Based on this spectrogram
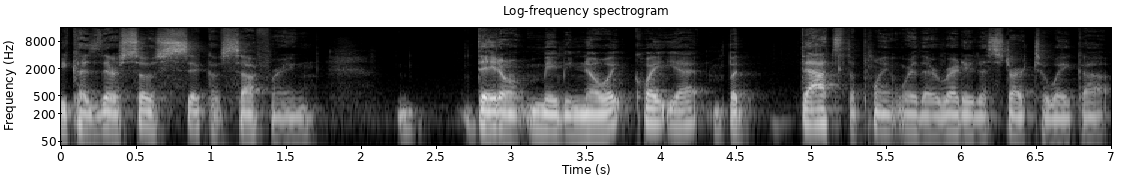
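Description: Recorded very cleanly against a silent background, a man with a normal speaking voice talks at a fairly low pitch and moderate pace, with ordinary pitch variation. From New England, Boston area. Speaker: yoga teacher and retreat leader. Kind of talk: casual interview.

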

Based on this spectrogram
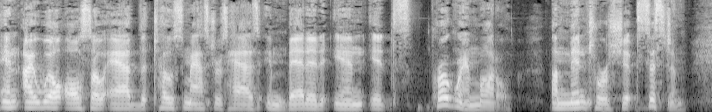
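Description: Here is a man with an unremarkable speaking voice and medium pitch. He talks at a fairly slow pace with ordinary pitch variation. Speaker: podcast host. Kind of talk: interview, casual chat.

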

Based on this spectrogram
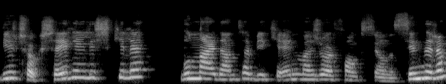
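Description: Speaking at a fairly slow pace, a woman with a high pitch swings her pitch very widely. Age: 30s. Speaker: biologist and astrology coach. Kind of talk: interview conversation. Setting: remote call.

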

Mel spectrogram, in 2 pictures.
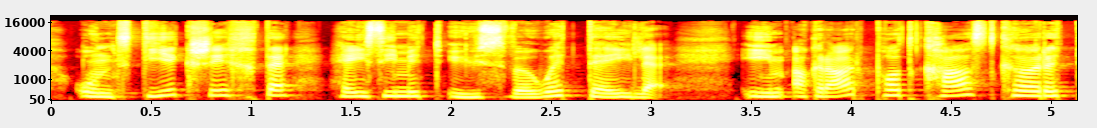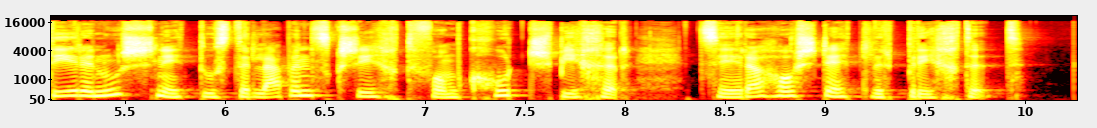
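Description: An ordinary speaking voice at a moderate pace, dry and close with no echo. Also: woman, medium pitch for a woman, ordinary pitch variation, very even loudness. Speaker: podcast host. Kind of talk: scripted narration.

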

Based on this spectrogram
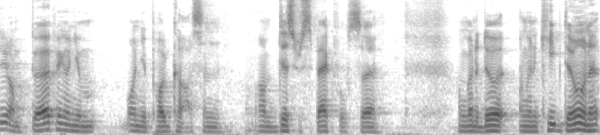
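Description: A man speaks at a fairly quick pace with fairly even intonation and long, frequent pauses, on a very clean recording with a silent background. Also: medium pitch for a man. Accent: Australian. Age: 20s. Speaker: tradesman. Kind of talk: casual chat.

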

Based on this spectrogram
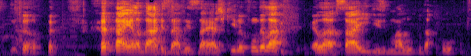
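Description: Music in the background behind a man at a medium pitch, talking at a fairly quick pace with long, frequent pauses. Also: lively intonation. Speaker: podcast host, software developer. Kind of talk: casual chat.

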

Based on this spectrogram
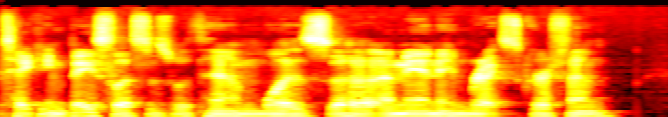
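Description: This is a man's voice. It sits very deep and low in pitch. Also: very clean recording, silent background. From US South, North Carolina (Rockingham County). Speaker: jazz guitarist and bandleader. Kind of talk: interview. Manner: hesitant, many fillers.

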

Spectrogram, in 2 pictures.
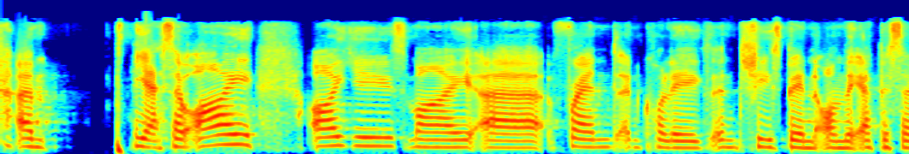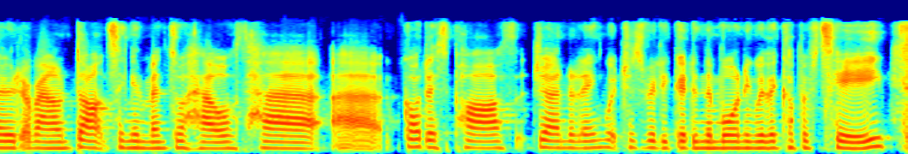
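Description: An ordinary speaking voice moves at a moderate pace with fairly even intonation. The background is quiet. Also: woman, fairly low pitch for a woman. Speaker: podcast host. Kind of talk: podcast interview.

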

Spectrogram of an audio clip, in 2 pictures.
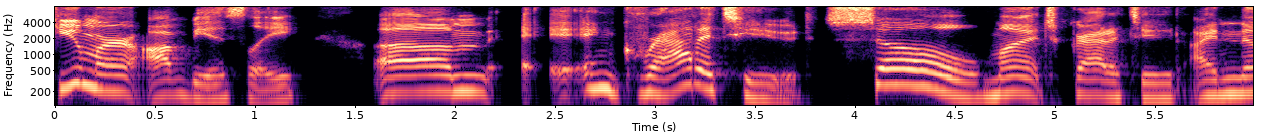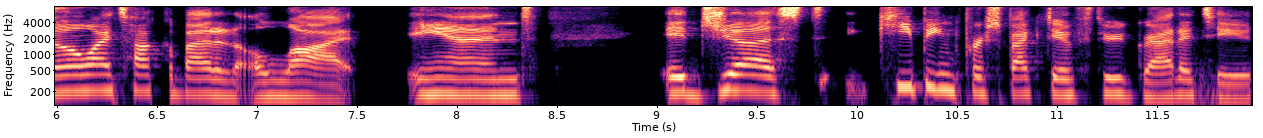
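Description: A woman with a Southern US accent and a medium-pitched voice speaks at a very slow pace and very even loudness, the sound dry and close with no echo and the background quiet. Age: 50s. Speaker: podcast host. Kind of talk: casual interview chat.

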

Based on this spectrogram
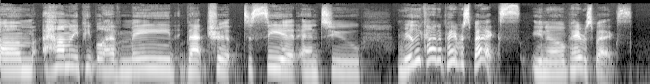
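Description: A woman with an American accent uses a plain, everyday voice, medium in pitch with ordinary pitch variation, at a fairly slow pace, in a very clean recording with a silent background. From Philadelphia. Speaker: podcast co-host. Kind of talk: casual interview conversation.

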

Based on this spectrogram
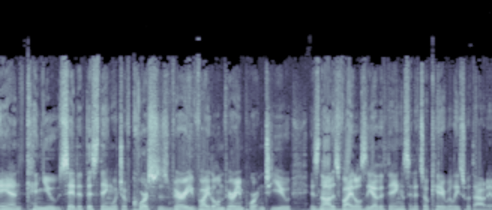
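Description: A man with a Midwestern American accent speaks very fast in a bright, sharp tone with fairly even intonation, on a very clean recording with a silent background. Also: hardly any pauses. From US Midwest (Michigan). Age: 30s. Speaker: programmer and company co-owner. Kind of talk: casual chat.

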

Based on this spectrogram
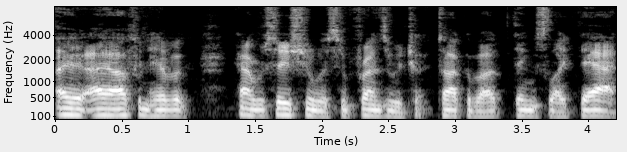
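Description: A man speaks at a moderate pace in a fairly low, monotone voice with flat intonation. The sound is dry and close, with no echo. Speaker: podcast host. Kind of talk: interview, casual conversation.

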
